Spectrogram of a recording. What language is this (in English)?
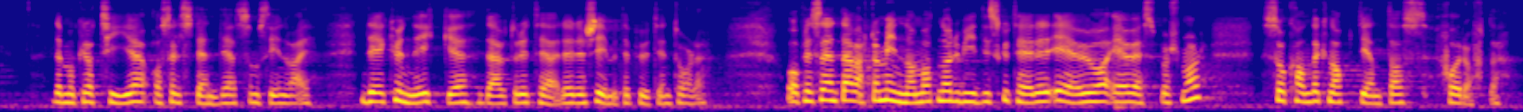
Norwegian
